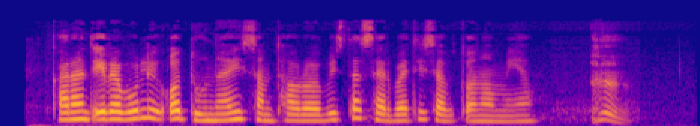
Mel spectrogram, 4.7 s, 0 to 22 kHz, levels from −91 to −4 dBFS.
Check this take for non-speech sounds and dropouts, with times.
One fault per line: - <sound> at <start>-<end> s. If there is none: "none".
- throat clearing at 3.9-4.2 s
